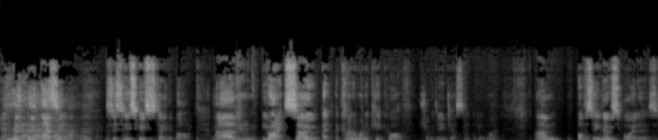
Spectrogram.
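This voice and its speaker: Against noticeable background noise, a man speaks at a moderate pace in a fairly high voice, with very wide pitch swings and big swings in loudness. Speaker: festival presenter. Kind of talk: live event introduction. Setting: cinema stage with audience.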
